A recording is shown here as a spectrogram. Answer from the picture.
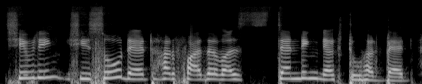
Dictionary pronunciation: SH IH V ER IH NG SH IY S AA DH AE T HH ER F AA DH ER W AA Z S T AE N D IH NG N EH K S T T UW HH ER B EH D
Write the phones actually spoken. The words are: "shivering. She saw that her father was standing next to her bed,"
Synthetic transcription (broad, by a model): SH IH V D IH NG SH IY S AA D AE T HH ER F AA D ER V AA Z S T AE N D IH NG N EH K S T T UW HH ER B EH D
